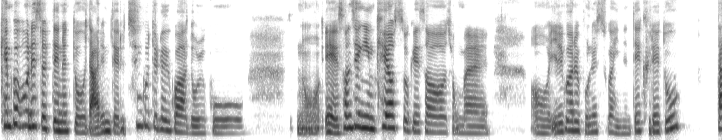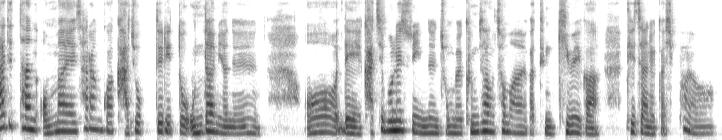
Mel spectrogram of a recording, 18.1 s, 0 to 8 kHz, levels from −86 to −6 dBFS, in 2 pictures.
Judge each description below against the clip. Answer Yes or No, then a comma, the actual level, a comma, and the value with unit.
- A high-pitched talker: No, medium, 180 Hz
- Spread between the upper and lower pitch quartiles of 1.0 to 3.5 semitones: No, wide, 5.6 semitones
